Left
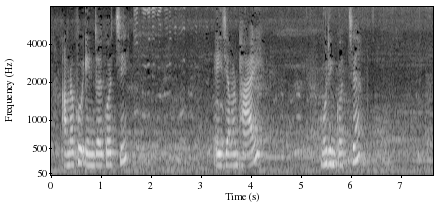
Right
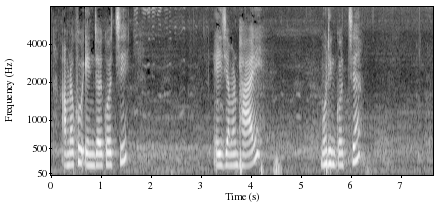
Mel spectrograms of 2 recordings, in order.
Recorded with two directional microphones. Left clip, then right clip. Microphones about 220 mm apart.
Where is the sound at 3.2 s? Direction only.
45° right (ahead or behind).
